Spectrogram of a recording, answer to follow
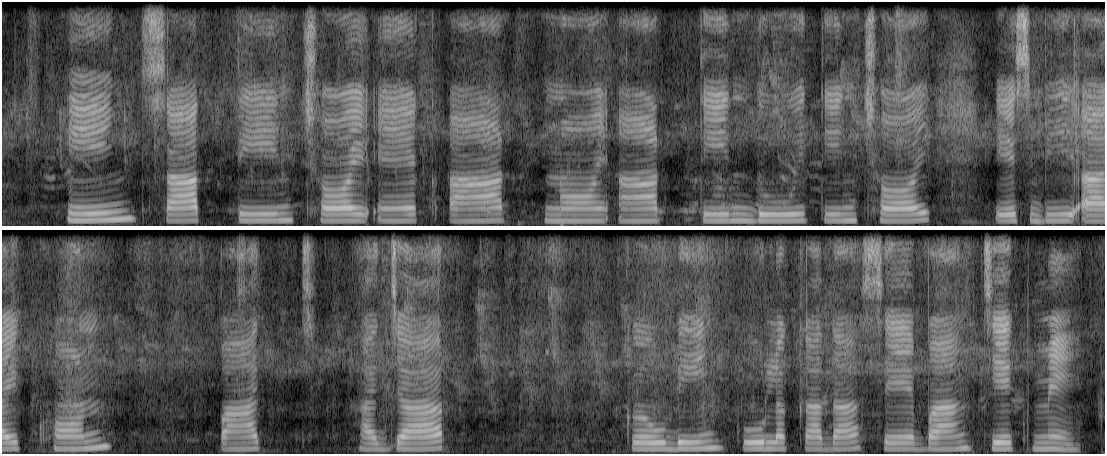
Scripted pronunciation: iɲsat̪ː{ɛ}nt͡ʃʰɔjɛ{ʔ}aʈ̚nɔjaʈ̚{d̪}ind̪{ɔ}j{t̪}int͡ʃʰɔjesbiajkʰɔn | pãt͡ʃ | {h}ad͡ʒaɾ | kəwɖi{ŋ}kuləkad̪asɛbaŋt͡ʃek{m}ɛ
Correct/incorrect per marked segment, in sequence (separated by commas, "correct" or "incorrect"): incorrect, incorrect, incorrect, incorrect, correct, correct, incorrect, correct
